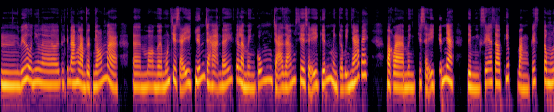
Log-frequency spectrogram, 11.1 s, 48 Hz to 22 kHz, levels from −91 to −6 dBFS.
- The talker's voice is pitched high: Yes, high, 220 Hz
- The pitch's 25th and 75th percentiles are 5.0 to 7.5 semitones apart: No, average, 4.1 semitones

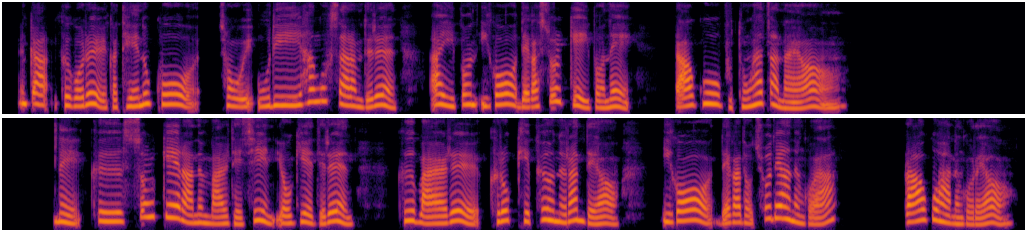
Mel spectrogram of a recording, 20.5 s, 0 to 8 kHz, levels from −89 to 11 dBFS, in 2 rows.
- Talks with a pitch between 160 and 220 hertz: No, high, 230 Hz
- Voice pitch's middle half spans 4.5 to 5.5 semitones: Yes, average, 5.2 semitones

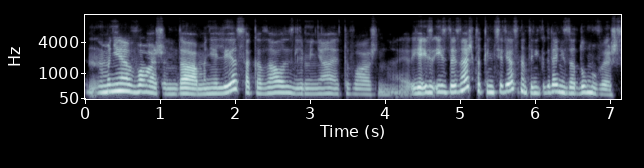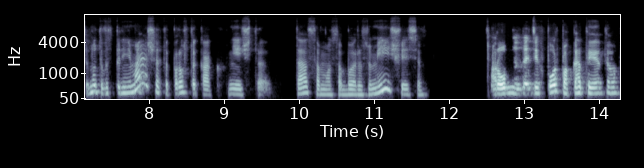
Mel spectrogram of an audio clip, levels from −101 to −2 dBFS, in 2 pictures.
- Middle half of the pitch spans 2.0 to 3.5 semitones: No, average, 4.1 semitones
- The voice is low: No, medium, 185 Hz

